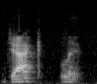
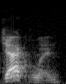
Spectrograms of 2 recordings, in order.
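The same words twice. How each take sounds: First: The name is said like Jack plus lyn. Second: The name is said as standard Jacqueline. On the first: The speaker calls it right. "It's Jacqueline" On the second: The speaker calls it wrong. "It's not Jacqueline"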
